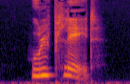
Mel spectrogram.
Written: uldplaid

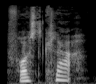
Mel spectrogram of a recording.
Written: frostklar

